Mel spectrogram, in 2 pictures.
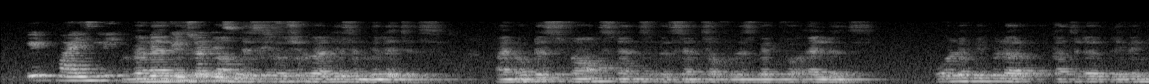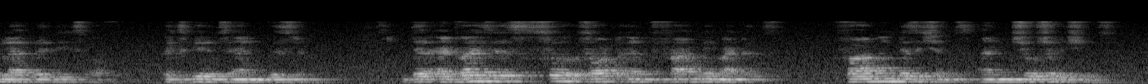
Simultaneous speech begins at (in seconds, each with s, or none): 1.2 s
